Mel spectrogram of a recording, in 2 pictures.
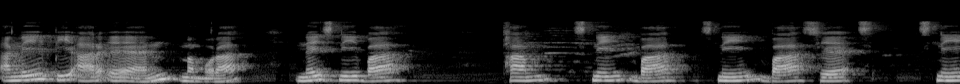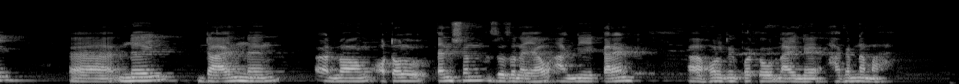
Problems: constant background noise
